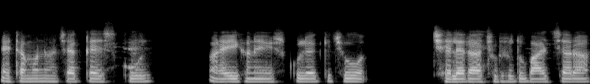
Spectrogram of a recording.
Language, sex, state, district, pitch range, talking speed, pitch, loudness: Bengali, male, West Bengal, Jalpaiguri, 130-140 Hz, 130 wpm, 135 Hz, -19 LUFS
